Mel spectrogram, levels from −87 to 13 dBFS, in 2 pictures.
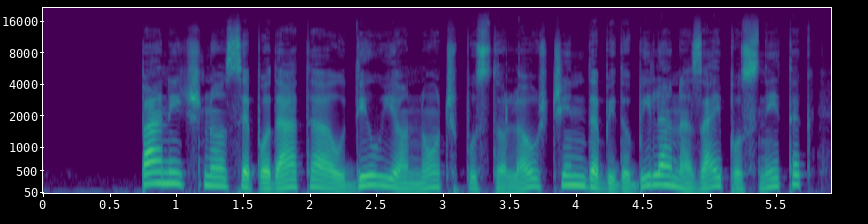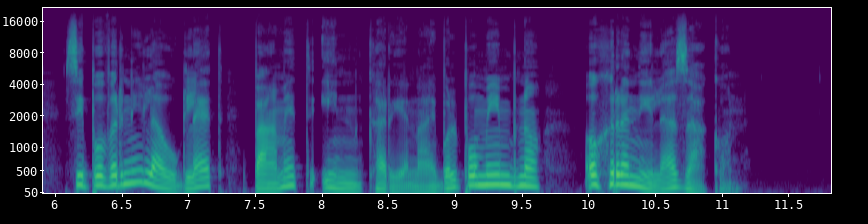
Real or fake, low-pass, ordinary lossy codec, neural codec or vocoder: real; 19.8 kHz; none; none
